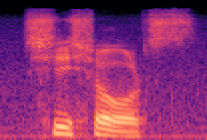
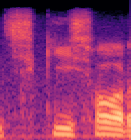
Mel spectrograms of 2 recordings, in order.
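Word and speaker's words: scissors: Gunting itu pronoun-nya seor bukan skisor ya tapi seource.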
